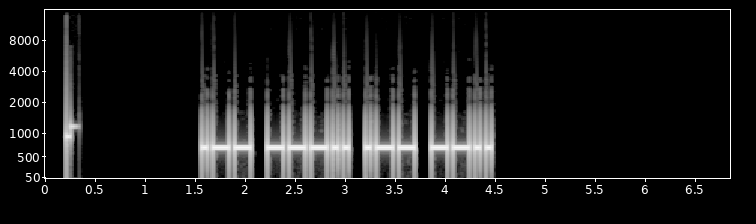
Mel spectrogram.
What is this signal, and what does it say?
Morse code, heard as a keyed tone, about 22 wpm, 700 Hz. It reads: W8WZ
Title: Call Signs - 22wpm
